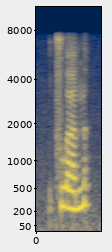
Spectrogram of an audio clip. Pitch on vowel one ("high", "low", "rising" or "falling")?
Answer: low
